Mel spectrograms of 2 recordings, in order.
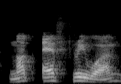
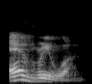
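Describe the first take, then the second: First: The v sound is voiceless, without vibration. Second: The v sound is voiced, with vibration. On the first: The speaker calls it wrong. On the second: The speaker calls it right. "there are a little vibration"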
